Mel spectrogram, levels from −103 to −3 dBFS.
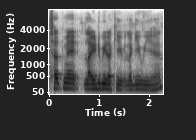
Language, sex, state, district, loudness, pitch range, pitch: Hindi, male, Arunachal Pradesh, Lower Dibang Valley, -18 LUFS, 120-140 Hz, 130 Hz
